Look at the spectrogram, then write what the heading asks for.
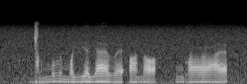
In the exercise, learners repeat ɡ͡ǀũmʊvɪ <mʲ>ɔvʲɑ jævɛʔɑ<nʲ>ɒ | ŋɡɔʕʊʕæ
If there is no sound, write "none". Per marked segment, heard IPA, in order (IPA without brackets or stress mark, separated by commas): m, n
